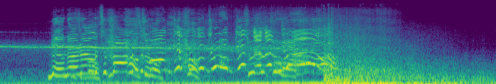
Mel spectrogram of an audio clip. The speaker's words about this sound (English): No, it's a bomb! Get to the door!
